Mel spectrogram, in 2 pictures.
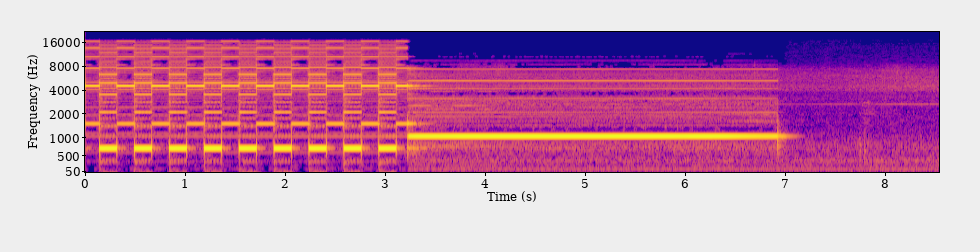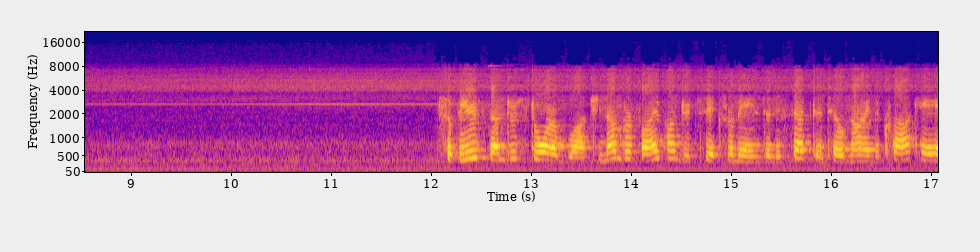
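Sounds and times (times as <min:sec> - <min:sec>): weather radio alarm beeping fast: 0:00.0 - 0:07.0
steady high warning tone: 0:00.0 - 0:07.3
faint radio hiss: 0:12.0 - 0:17.0.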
